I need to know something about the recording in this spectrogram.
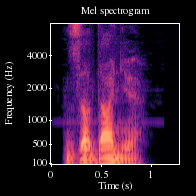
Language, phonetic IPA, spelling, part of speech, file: Polish, [zaˈdãɲɛ], zadanie, noun, Pl-zadanie.ogg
